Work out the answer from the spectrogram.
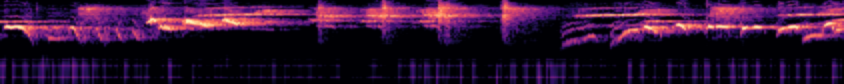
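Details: Malaysian white-rumped shama in fighter-style full song, caged: harsh squawky slurs and clicks mixed with bright whistled phrases, ending in a run of quick upward-sliding notes, over a faint low hum.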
